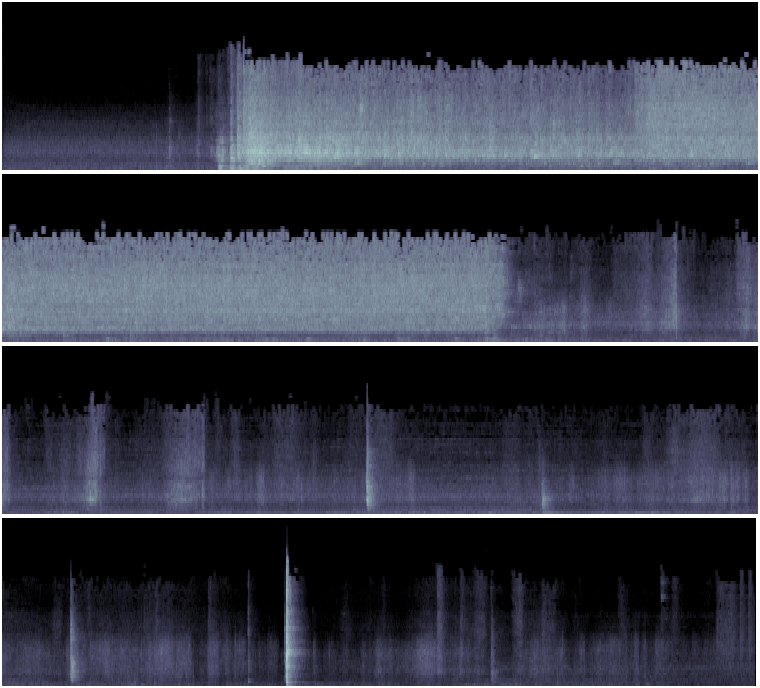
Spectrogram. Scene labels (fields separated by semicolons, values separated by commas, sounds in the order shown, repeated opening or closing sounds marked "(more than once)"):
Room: bathroom; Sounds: toilet flushing, running water, door (more than once), light switch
